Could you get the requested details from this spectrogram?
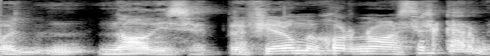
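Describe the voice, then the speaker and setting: A man's voice at a fairly slow pace with very wide pitch swings. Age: 60s. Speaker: pastor. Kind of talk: sermon.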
